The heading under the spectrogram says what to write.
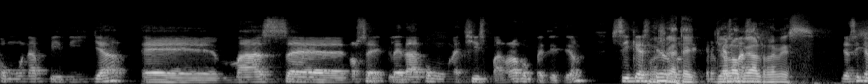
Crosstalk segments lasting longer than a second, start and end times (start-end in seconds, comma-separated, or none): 6.4-7.8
